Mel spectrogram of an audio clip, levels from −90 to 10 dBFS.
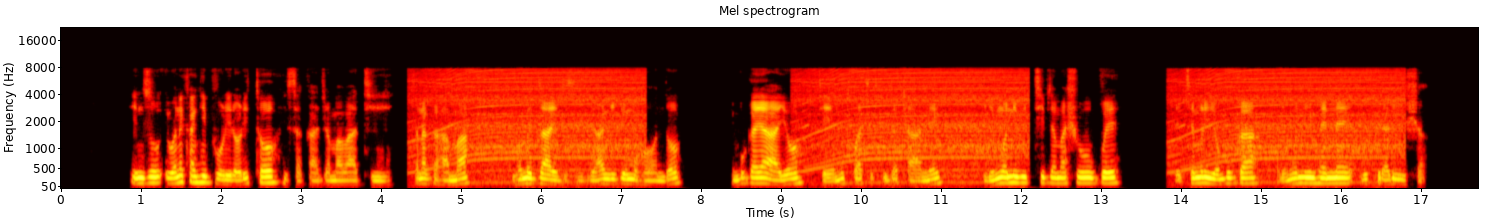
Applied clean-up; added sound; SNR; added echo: none; Tools; 8 dB; none.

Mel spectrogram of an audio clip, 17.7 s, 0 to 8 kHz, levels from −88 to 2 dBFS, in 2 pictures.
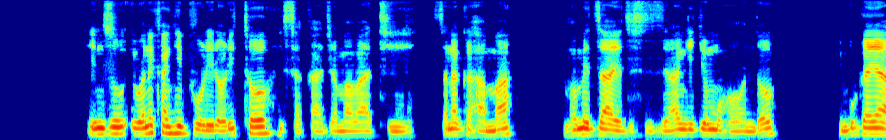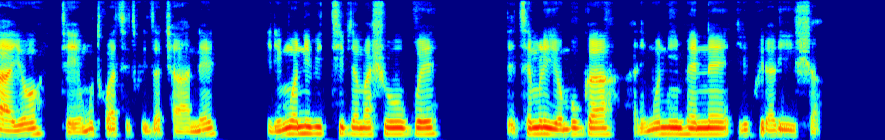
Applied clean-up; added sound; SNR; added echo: none; none; none; none.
